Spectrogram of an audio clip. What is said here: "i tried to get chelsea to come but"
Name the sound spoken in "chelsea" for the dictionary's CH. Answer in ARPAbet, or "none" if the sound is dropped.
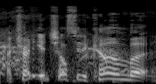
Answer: CH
